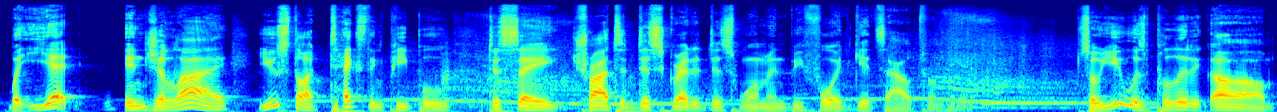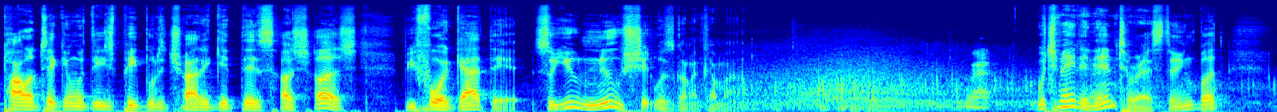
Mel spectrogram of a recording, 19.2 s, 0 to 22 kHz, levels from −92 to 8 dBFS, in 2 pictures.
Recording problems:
traffic noise; noticeable; throughout; 20 dB below the speech

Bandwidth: 18 kHz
